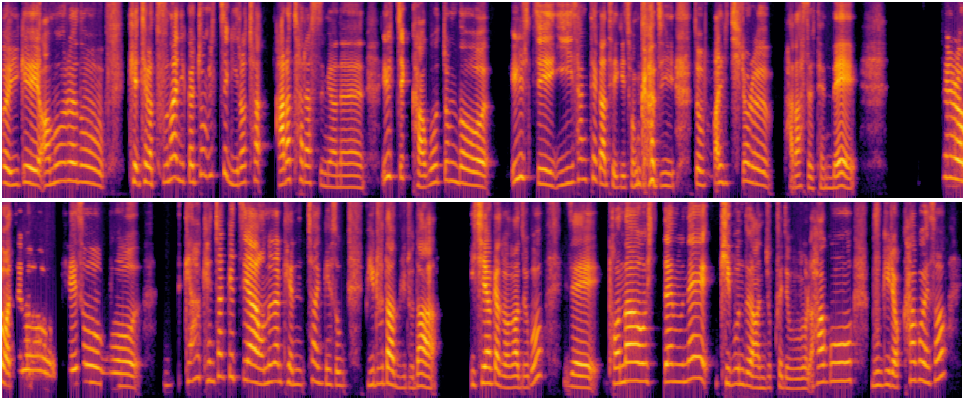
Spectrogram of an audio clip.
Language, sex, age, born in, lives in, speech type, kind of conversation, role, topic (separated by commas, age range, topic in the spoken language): Korean, female, 25-29, South Korea, Germany, conversation, podcast, guest, 번아웃이 올 때 보통 어떤 신호가 먼저 나타나나요?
